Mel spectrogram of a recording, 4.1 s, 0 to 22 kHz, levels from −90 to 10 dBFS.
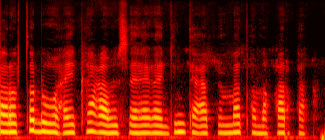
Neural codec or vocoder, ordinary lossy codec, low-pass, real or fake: codec, 44.1 kHz, 7.8 kbps, Pupu-Codec; none; none; fake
